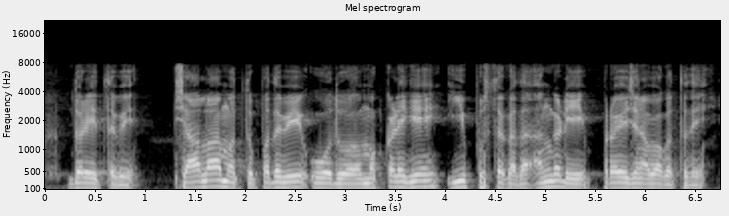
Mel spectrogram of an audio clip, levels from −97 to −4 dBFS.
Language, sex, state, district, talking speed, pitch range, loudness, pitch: Kannada, male, Karnataka, Shimoga, 90 wpm, 110-130 Hz, -23 LUFS, 120 Hz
